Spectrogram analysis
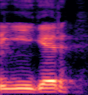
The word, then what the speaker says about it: Giger: Hans Ruedi Giger, que j'ai aussi entendu prononcé de différentes manières, mais la bonne façon de le prononcer est ceci, je vais l'appeler Giger.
